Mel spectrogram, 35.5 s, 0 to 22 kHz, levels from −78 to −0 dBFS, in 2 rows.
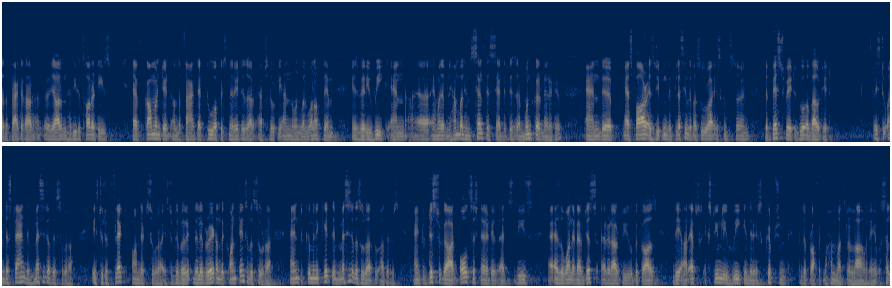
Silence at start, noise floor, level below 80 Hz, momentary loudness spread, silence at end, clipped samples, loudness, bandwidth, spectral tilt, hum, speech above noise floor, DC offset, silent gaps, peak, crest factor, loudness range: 0 s; -64 dBFS; -58 dBFS; 10 LU; 0 s; under 0.1%; -38 LUFS; 11.5 kHz; -6 dB/octave; none; 27 dB; under 0.1%; none; -16 dBFS; 22 dB; 4 LU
